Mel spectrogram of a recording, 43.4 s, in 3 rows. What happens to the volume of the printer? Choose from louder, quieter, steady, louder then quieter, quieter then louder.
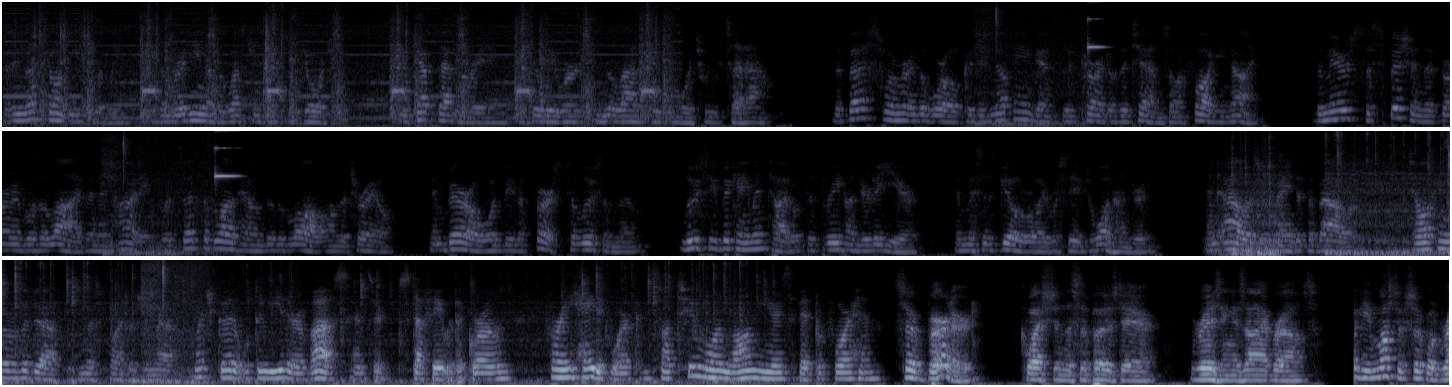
steady.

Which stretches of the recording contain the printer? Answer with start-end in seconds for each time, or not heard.
0.0-6.8.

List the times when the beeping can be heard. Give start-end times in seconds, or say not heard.
9.7-11.1, 15.4-16.9, 30.3-31.1.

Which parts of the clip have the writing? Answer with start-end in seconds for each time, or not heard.
not heard.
